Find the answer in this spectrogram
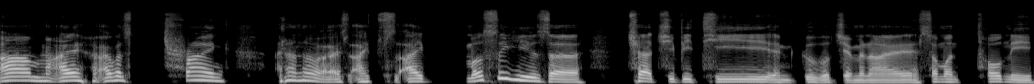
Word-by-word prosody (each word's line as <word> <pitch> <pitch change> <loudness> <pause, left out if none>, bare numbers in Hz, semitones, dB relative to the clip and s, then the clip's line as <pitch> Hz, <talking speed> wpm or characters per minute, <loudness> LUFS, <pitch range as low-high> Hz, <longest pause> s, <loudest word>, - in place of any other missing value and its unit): um, 175 -1 +4
I 170 +2 +3
I 160 0 0
was 180 0 +1 0.3
trying 195 -5 +1 0.6
I 155 - -3
don't 185 -1 +1
know, 175 -4 +2
I 125 - 0 0.2
I - - +1 0.2
s - - -11
I 140 +1 +3 0.4
mostly 185 - +2
use, 175 - +3
uh, 110 -4 +4 0.5
ChatGPT 120 -3 0
and 105 -2 -2
Google 105 -2 0
Gemini, 100 +1 0
someone 120 +2 -3 0.2
told 130 -1 -1
me 100 -4 -1
130 Hz, 130 wpm, -21 LUFS, 105-170 Hz, 0.6 s, um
